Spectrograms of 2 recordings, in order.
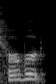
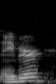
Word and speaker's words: Herbert: my son Justin Herbert I'm not sure if it's Herbert or a bear because I think the French pronunciation is Abeer if he happens to be from Louisiana I don't know where he's from but in Louisiana they pronounce that a bear it doesn't say anyways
